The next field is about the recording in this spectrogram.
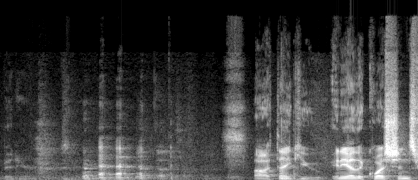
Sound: trustees chuckles

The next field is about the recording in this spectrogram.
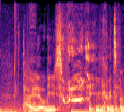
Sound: laughing

